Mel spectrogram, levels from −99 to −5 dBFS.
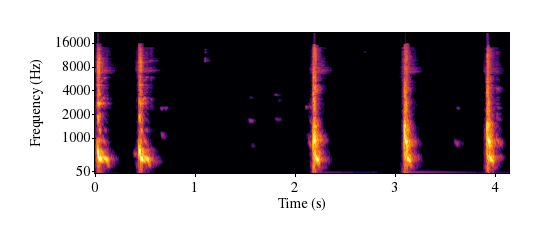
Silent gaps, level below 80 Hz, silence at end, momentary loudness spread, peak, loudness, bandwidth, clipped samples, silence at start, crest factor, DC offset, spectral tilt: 0.24-0.37 s, 0.74-1.07 s, 1.16-1.51 s, 1.60-1.78 s, 1.87-2.10 s, 2.82-3.04 s; -60 dBFS; 0.15 s; 5 LU; 0 dBFS; -15 LUFS; 16 kHz; under 0.1%; 0 s; 18 dB; under 0.1%; -1.5 dB/octave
